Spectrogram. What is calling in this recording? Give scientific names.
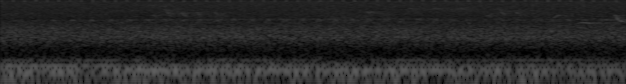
Colaptes auratus, Icterus galbula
